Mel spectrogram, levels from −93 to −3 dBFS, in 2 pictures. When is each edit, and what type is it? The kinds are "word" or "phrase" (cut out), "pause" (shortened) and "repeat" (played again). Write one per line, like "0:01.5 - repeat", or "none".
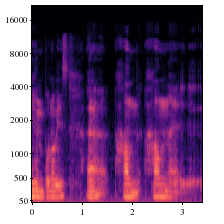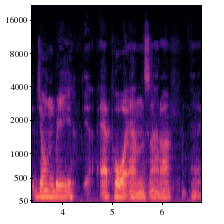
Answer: none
